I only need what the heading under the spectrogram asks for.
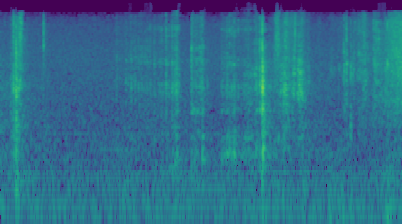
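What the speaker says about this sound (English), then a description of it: "I'm going to cut those out just with my scissors" Scissors snipping out paper pieces for a DIY divided tray, a few faint close cuts with small rustles of paper, the sharpest snip near the middle, no talking.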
